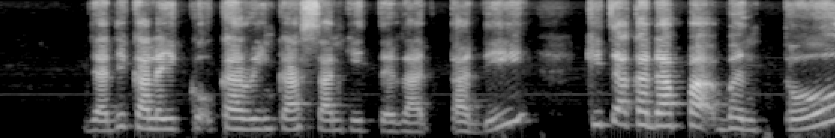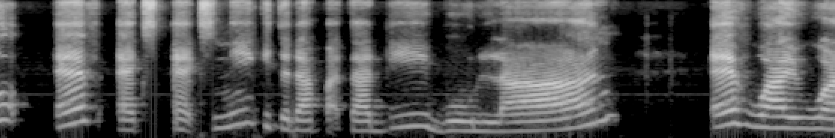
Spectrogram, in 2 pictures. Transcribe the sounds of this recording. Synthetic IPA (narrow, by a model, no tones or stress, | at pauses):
d͡ʒadikalaikʊʔ̪̚kanɾiŋkasankit̪at̪adi | kit̪aakandapat̪̚bənt̪ʊʔ | ɛfɛksɛk̚snikit̪adapat̪ːadibulan | ʔɛfwajwa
